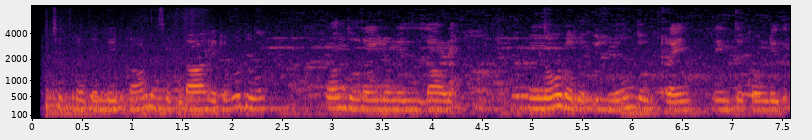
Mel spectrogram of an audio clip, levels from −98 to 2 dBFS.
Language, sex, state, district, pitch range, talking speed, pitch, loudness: Kannada, female, Karnataka, Dharwad, 205-230 Hz, 85 wpm, 210 Hz, -33 LUFS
